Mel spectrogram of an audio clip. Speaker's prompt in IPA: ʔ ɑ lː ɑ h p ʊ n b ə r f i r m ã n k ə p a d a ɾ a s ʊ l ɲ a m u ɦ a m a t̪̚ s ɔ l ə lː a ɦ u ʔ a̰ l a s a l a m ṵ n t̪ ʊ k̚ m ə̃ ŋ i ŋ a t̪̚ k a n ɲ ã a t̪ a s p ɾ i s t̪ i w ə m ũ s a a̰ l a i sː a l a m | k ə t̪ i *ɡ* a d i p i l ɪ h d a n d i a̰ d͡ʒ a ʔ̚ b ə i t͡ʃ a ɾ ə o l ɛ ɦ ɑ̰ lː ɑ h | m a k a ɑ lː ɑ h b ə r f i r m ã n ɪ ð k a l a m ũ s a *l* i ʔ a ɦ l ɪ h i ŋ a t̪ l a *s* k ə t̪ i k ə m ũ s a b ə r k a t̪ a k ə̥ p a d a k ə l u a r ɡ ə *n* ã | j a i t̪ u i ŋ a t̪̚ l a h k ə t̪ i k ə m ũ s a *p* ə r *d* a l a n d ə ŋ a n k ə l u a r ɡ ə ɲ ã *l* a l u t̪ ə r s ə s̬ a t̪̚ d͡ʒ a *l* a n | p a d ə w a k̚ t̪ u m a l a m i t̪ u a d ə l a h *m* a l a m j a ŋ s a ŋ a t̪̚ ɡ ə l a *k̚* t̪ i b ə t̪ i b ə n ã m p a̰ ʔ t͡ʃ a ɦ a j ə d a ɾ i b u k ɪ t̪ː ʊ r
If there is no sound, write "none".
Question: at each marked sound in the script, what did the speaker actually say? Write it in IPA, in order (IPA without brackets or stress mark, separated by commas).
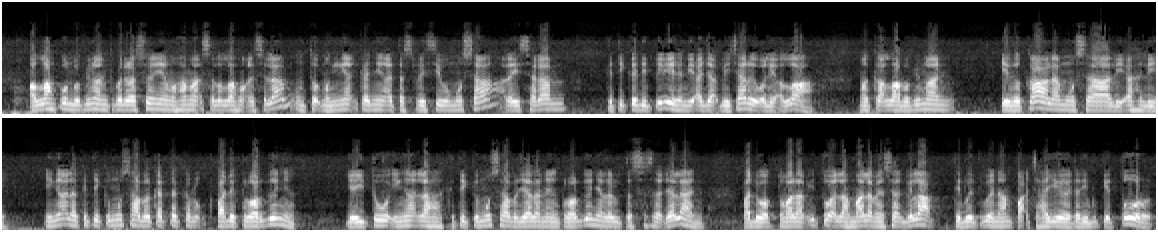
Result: k, l, h, ɲ, b, d͡ʒ, l, l, m, p̚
